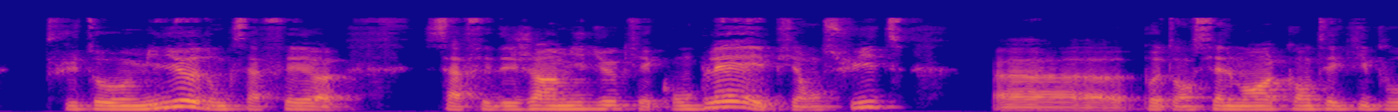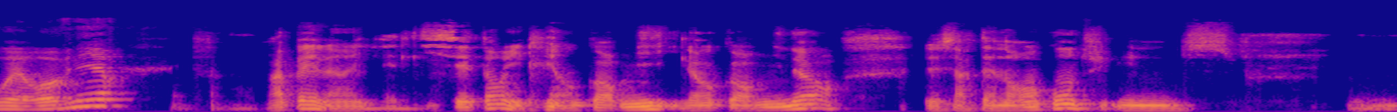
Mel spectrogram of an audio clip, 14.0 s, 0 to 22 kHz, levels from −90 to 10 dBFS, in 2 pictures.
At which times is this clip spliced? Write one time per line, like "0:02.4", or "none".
0:07.8
0:11.5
